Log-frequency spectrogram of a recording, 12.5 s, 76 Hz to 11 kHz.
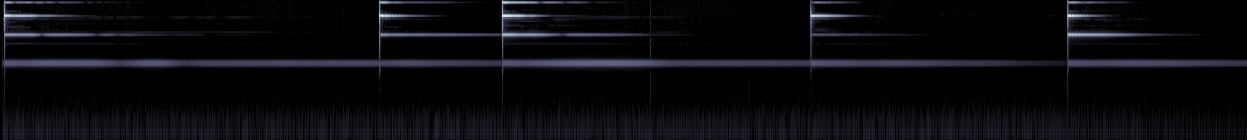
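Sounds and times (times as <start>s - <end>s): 
solo chime: 0.0s - 12.4s.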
